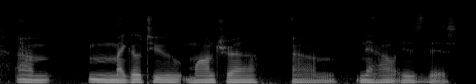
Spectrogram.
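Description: In a Southern Californian accent, a man talks with a dark, mellow tone, a fairly low pitch and monotone, flat intonation on a very clean recording with a silent background. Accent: Southern California American. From Los Angeles, California. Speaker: actor. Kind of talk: casual interview chat.

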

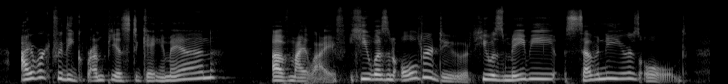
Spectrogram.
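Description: A woman with a fairly high pitch speaks with an American accent, her pitch swinging very widely. The recording is very clean, with a silent background. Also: moderate pace. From West Texas. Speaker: teacher, former florist shop worker. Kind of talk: casual chat.

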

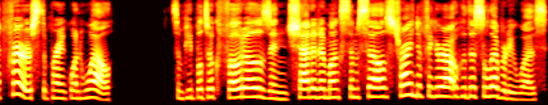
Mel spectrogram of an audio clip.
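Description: On a very clean recording with a silent background, a woman talks at a moderate pace in an ordinary speaking voice with a fairly high pitch. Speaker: horror story narrator. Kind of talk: true-crime horror narration, read aloud. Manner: grim, measured, deadpan.

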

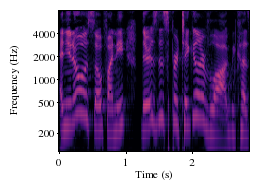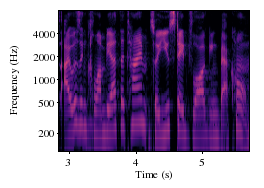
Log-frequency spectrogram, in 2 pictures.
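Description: Speaking very fast with hardly any pauses, a woman uses a fairly high pitch, lively intonation and an animated tone at a very even loudness. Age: 20s. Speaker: podcast co-host. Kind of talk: casual chat. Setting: studio, also streamed live on Instagram.

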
